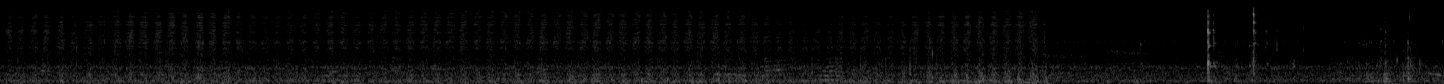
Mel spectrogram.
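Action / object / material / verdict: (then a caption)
scrape / colored pencil on sketchbook paper / paper / none. A red colored pencil, held in the fingers, is rubbed in back-and-forth strokes to color inside an outlined letter on a page of an open paper sketchbook with a thick page stack. A steady, bright, scratchy rubbing continues for about ten seconds, then drops to a quieter hush. Two sharp ticks follow near the end.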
